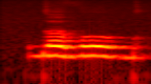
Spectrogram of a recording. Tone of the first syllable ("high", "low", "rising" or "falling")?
falling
